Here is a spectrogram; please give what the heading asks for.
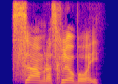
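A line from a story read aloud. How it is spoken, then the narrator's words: Angry parental growl. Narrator (Russian): прорычал родитель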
